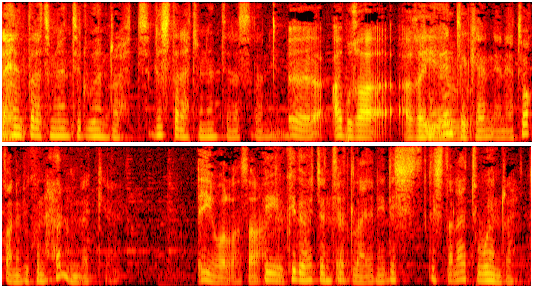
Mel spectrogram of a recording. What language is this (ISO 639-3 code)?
ara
